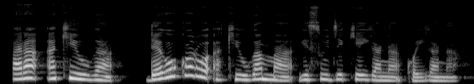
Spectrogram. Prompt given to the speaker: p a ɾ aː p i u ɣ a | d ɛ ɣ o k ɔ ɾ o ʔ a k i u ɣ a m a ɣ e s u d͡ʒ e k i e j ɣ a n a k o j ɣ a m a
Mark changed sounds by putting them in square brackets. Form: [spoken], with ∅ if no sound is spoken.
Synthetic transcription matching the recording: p a ɾ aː [k] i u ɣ a | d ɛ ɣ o k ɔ ɾ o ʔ a k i u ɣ a m a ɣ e s u d͡ʒ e k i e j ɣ a n a k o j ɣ a [n] a

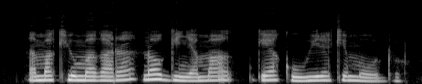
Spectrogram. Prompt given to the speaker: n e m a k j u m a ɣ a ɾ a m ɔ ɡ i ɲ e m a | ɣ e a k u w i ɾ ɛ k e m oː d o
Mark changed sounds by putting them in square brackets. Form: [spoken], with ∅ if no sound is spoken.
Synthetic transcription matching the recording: n [a] m a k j u m a ɣ a ɾ a [n] ɔ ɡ i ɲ [a] m a | ɣ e a k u w i ɾ ɛ k e m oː d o

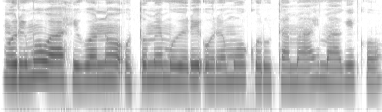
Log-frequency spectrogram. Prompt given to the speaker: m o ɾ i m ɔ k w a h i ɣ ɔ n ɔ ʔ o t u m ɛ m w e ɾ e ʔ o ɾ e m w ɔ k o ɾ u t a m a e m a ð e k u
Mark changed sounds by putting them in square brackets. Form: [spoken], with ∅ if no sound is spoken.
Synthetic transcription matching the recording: m o ɾ i m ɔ [∅] w a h i ɣ ɔ n ɔ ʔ o t [o] m ɛ m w e ɾ e ʔ o ɾ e m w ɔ k o ɾ u t a m a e m a [ɣ] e k [ɔ]

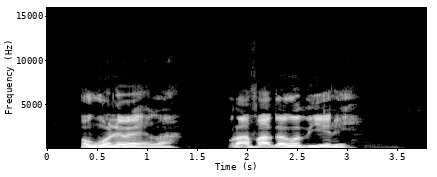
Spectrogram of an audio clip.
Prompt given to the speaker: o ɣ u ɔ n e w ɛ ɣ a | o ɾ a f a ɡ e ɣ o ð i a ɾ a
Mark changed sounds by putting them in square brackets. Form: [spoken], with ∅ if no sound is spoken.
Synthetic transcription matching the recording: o ɣ u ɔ n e w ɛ ɣ a | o ɾ a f a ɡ [a] ɣ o ð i [e] ɾ [e]

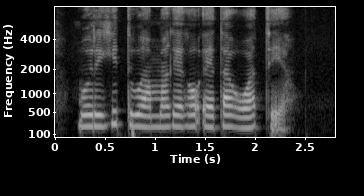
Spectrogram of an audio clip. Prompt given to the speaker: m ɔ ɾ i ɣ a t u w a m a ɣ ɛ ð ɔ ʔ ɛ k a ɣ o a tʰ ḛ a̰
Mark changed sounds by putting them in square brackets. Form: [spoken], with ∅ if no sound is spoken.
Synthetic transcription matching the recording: m [o] ɾ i ɣ [i] t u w a m a ɣ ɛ [ɣ] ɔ ʔ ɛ [t] a ɣ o a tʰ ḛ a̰

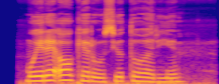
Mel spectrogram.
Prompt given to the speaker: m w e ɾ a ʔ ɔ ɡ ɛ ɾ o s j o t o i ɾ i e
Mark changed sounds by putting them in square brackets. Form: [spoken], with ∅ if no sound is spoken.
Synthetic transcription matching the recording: m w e ɾ [ɛ] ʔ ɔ [k] ɛ ɾ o s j o t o [a] ɾ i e

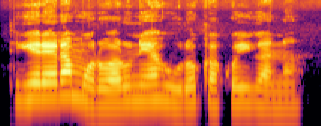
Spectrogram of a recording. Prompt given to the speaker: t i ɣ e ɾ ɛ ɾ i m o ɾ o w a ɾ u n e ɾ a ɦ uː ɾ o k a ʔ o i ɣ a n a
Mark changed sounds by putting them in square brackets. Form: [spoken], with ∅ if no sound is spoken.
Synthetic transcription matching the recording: t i ɣ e ɾ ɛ ɾ [a] m o ɾ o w a ɾ u n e [∅] a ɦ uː ɾ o k a [k] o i ɣ a n a

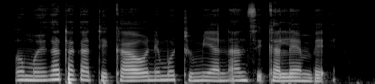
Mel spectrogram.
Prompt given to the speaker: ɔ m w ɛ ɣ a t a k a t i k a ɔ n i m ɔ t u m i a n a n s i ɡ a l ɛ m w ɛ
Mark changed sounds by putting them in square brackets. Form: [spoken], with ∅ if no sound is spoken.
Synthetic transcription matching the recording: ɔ m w ɛ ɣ a t a k a t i k a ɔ n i m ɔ t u m i a n a n s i [k] a l ɛ m [b] ɛ

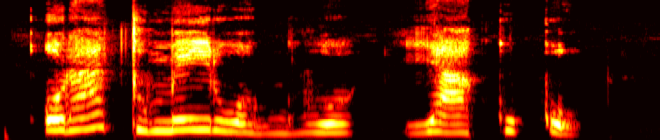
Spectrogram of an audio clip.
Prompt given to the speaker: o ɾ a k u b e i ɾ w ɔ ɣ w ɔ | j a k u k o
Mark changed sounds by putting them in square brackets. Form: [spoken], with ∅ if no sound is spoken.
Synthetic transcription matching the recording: o ɾ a [t] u [m] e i ɾ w ɔ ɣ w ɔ | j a k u k o

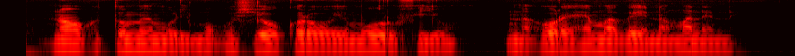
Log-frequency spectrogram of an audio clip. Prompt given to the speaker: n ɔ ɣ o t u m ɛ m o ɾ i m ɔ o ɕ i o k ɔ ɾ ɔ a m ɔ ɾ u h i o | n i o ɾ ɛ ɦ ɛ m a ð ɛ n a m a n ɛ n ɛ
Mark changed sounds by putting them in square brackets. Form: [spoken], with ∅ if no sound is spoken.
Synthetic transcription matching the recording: n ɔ ɣ o t [o] m ɛ m o ɾ i m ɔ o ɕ i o k ɔ ɾ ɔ [e] m [o] ɾ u [f] i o | n [a] o ɾ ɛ ɦ ɛ m a ð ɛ n a m a n ɛ n ɛ

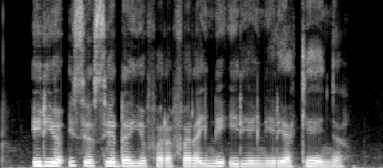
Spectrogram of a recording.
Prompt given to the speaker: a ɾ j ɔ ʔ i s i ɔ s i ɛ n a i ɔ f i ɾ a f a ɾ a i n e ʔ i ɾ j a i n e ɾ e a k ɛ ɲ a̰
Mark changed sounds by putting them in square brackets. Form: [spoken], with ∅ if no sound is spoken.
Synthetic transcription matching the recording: [i] ɾ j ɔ ʔ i s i ɔ s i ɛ [d] a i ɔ f [a] ɾ a f a ɾ a i n e ʔ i ɾ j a i n e ɾ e a k ɛ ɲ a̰

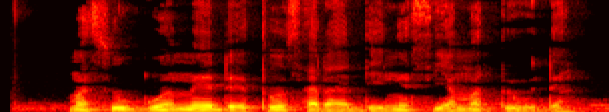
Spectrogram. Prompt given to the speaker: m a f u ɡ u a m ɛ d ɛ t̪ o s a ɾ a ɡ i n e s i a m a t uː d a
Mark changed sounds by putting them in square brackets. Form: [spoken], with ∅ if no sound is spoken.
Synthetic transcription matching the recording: m a [s] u ɡ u a m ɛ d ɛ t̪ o s a ɾ a [d] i n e s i a m a t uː d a

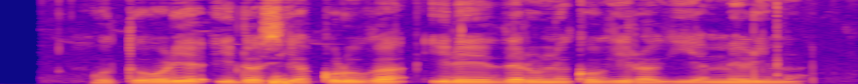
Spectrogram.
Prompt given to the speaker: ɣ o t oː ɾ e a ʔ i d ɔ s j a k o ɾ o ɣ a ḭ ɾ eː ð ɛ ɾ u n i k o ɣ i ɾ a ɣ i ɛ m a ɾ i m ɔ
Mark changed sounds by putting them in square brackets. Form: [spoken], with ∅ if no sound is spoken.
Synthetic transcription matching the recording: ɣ o t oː ɾ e a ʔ i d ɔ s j a k o ɾ [u] ɣ a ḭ ɾ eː ð ɛ ɾ u n [e] k o ɣ i ɾ a ɣ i [a] m [e] ɾ i m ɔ

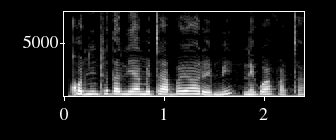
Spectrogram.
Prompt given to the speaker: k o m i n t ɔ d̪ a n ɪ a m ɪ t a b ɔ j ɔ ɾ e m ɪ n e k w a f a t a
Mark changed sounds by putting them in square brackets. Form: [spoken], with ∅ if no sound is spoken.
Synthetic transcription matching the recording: k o [ɲ] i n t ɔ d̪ a n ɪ a m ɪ t a b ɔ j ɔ ɾ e m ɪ n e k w a f a t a

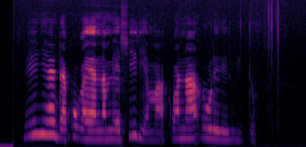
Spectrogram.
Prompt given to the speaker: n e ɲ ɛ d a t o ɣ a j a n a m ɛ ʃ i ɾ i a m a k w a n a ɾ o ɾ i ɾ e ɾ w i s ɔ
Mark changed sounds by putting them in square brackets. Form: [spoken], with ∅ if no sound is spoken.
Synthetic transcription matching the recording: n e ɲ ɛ d a [k] o ɣ a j a n a m ɛ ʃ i ɾ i a m a k w a n a ɾ o ɾ [e] ɾ e ɾ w i [t] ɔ

